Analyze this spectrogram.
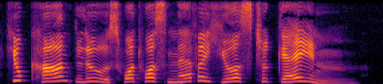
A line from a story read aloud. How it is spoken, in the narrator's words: Ezra said gently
